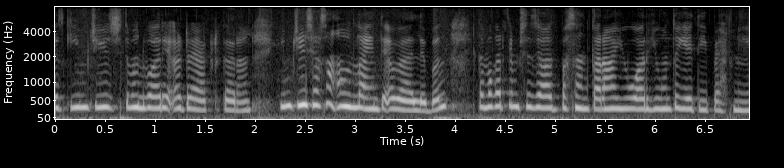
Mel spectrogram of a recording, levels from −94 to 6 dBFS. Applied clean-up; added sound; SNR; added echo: none; none; none; none.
